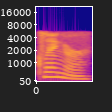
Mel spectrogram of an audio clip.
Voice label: "clinger", English

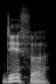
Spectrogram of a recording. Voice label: "differ", english spelling

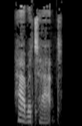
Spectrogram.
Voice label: "habitat", spelling

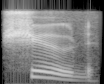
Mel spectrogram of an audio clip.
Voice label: "shoed", words

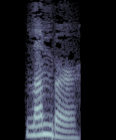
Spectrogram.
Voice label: "lumber", spelling voice

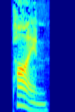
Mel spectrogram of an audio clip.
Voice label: "pine", voice, English

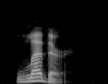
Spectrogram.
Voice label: "leather", English

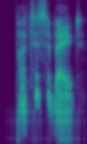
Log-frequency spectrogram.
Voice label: "participate", English, voice

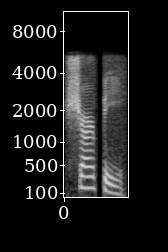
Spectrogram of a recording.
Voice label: "sharpy", English

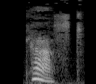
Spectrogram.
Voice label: "cast", spelling

